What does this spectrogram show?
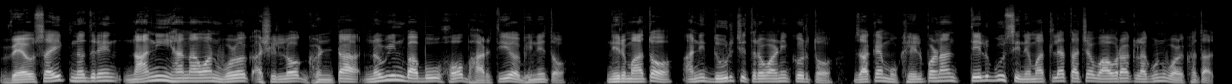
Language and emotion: Goan Konkani, neutral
